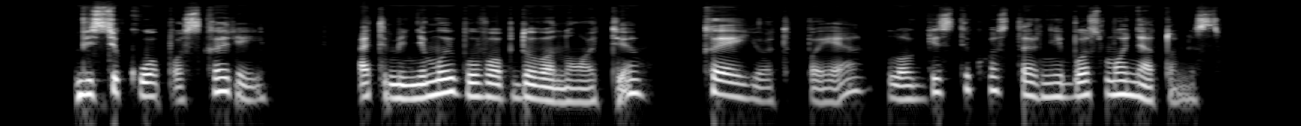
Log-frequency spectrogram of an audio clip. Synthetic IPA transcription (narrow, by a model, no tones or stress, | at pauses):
ʋʲɪsʲɪkuɔpoːskɐɾʲɛɪ | ɐt̪ʲmʲɪnʲɪmʊɪbʊʋoːɐbd̪oːʋɐnoːt̪ʲɪ̰ | kɛjoːt̪ʲpɛːlˠɔɡʲɪsʲt̪ʲɪkʰoːst̪ɐɾʲnʲiːboːsmoːnʲɛt̪oːmʲɪs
